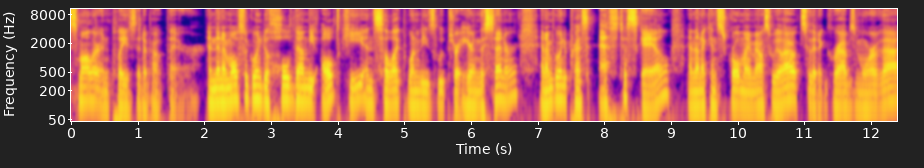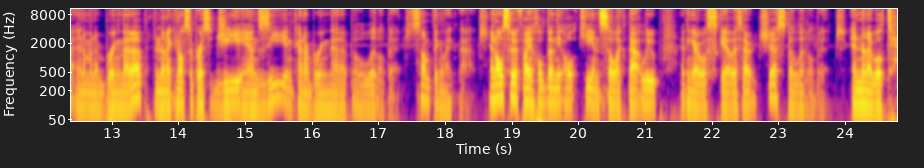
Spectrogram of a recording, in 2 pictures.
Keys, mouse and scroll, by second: 0.2-0.6 scroll down 5, 0.6-4.4 middle drag, 4.5 alt+right click, 5.5 scroll down 1, 5.8-7.7 middle drag, 7.7 s, 13.3 shift+middle click, 13.6-14.1 scroll up 1, 14.4 g, 17.1 scroll down 1, 17.3-18.7 middle drag, 18.7-19.2 scroll up 2, 20.0 alt+right click, 20.4 middle click, 20.7 scroll up 1, 21.1 s, 23.2 scroll down 1, 23.4 middle click, 24.2 scroll up 2.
